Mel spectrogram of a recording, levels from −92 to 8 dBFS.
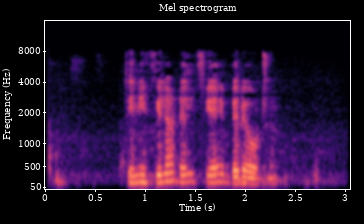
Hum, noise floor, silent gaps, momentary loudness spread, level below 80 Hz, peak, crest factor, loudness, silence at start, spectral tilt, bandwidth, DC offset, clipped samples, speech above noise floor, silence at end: none; -58 dBFS; none; 12 LU; -60 dBFS; -2 dBFS; 18 dB; -19 LUFS; 0.05 s; -6 dB/octave; 8.2 kHz; under 0.1%; under 0.1%; 40 dB; 0.7 s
